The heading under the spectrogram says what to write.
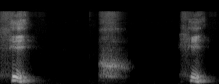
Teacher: Sur le souffle, Hé, on pousse le souffle. C'est pas comme Chet, comme on veut s'étrangler.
